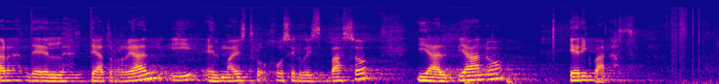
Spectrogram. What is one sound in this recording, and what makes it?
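A man speaks calmly into a microphone in a large hall.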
